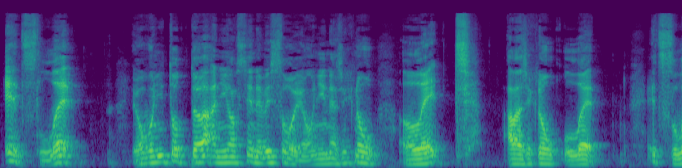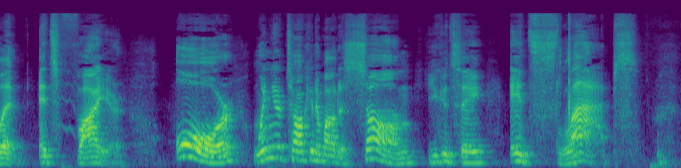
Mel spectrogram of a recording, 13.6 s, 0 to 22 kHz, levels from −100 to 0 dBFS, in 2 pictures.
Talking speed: 135 wpm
